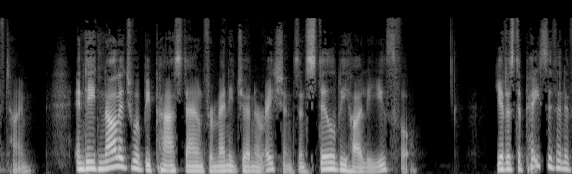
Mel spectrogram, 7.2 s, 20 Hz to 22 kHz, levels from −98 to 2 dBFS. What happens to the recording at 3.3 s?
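At 3.27 s the audio smears briefly. This is AAC frame loss with concealment. It runs from 3.27 to 3.34 s, just after "passed down for many" and before "and still be highly". About 40 ms of audio is missing, which fits four lost frames of the likely low-delay AAC stream. The decoder filled the gap from the last good spectrum. You hear a short, noisy, phasey blur, not silence.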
